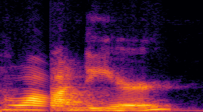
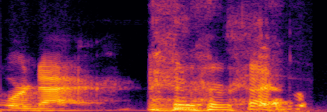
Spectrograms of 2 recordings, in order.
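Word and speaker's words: voir dire: interesting um I believe the French call it Vader but in Texas we call it V dire it depends on where you are how you pronounce it uh so it is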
